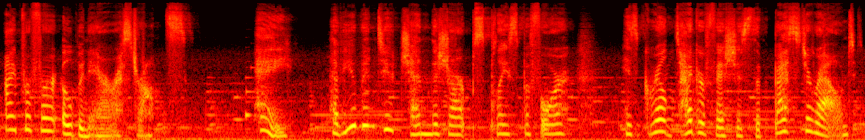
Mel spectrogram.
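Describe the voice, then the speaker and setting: A high-voiced young female opera star in a video game, composed and courteous. Her phrasing is measured and refined, heard a little off the mic over a clear music bed. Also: animated, far from the mic, full character voice. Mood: relaxed, pleased.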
